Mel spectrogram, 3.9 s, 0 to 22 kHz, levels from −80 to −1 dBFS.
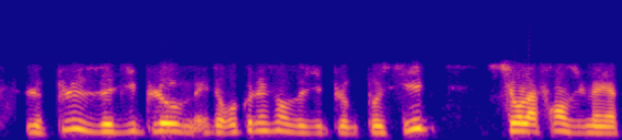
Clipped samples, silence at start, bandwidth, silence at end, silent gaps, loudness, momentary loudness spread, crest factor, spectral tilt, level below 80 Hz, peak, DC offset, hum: under 0.1%; 0.15 s; 4.1 kHz; 0 s; none; -17 LUFS; 11 LU; 16 dB; -10 dB/octave; -66 dBFS; 0 dBFS; under 0.1%; none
